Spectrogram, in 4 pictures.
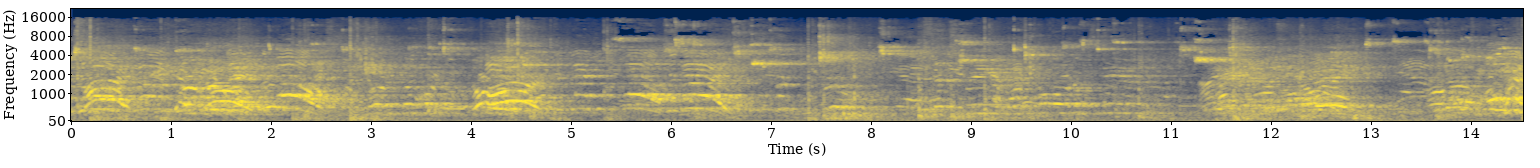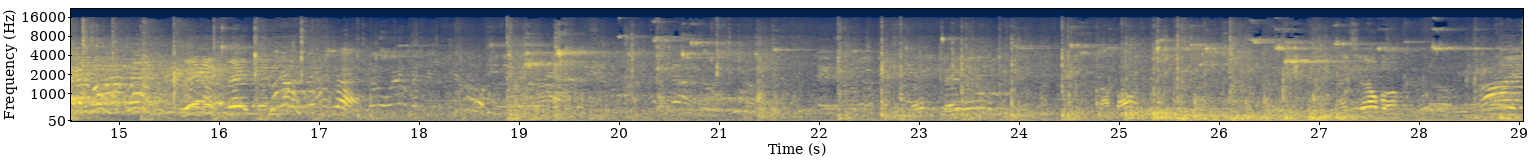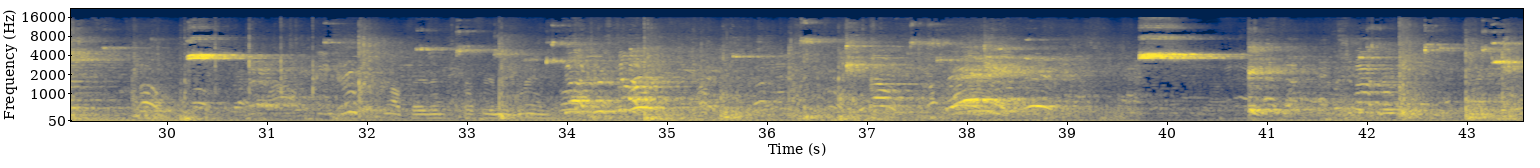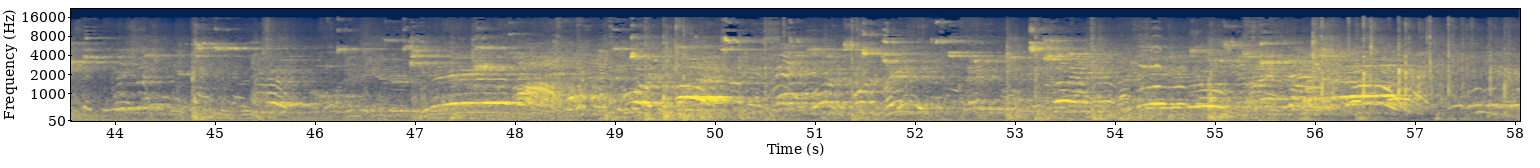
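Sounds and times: referee whistle blasts: 30.2 - 30.9, 39.7 - 40.8.

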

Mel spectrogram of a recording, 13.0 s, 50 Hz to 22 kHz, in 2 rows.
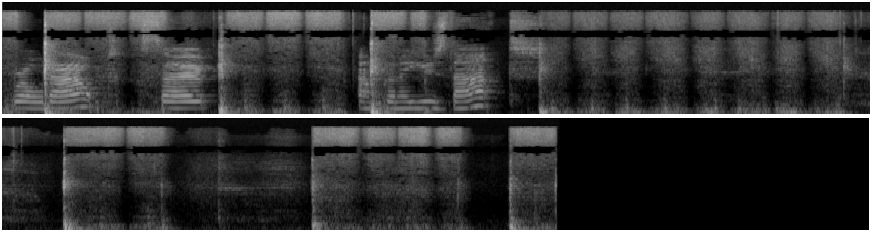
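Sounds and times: ink roller rolling through sticky ink: 0.0 - 3.4, 4.0 - 7.8.

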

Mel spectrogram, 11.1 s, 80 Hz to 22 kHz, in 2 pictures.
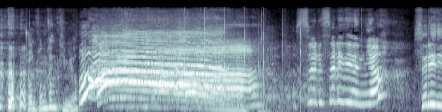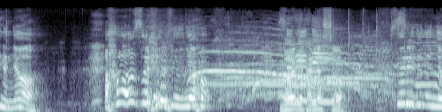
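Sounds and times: young women shrieking cheer: 1.0 - 3.2, 7.9 - 11.0.

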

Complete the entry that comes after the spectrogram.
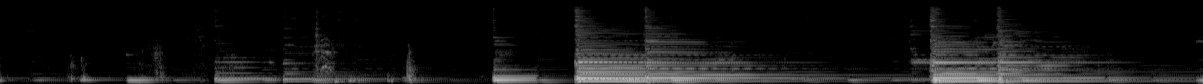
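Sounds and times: acoustic guitar strummed chords: 0.4 - 12.0.

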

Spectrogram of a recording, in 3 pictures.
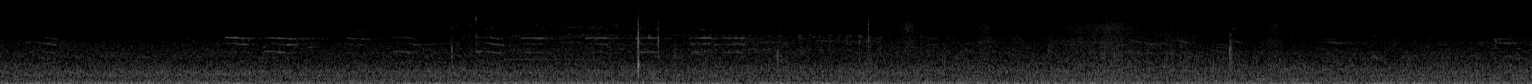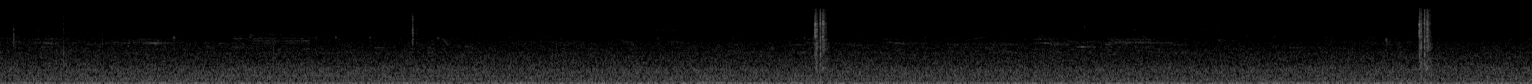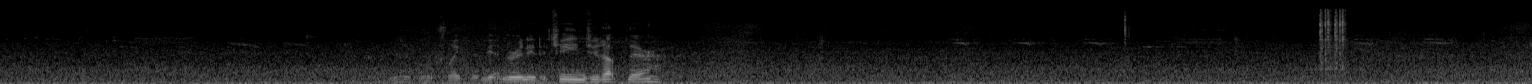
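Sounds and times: distant bird calls: 0.0 - 45.9
outdoor background noise: 0.0 - 45.9
sharp clicks: 23.4 - 23.7, 29.5 - 29.7, 43.8 - 44.2.

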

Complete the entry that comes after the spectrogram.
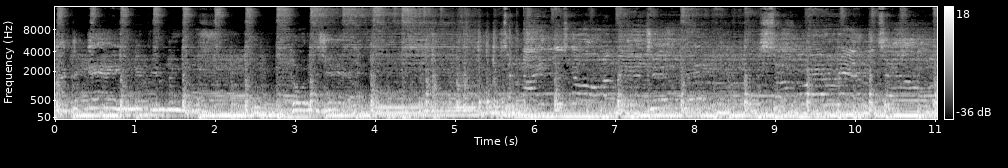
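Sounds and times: bass guitar: 0.0 - 11.0
drum kit: 0.0 - 11.0
electric guitars: 0.0 - 11.0.

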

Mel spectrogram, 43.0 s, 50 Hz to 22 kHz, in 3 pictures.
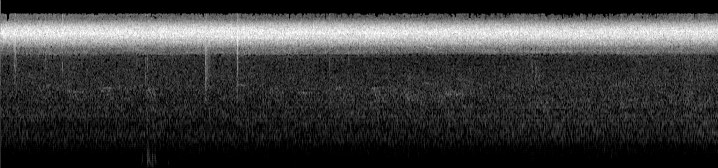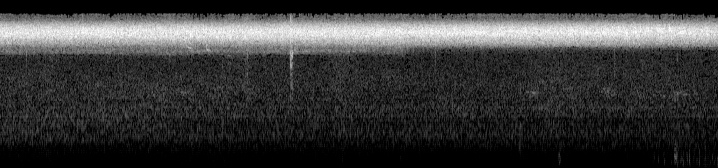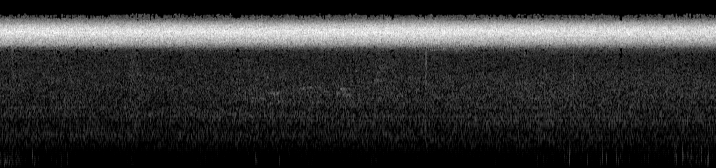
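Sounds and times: high-pitched insect chorus: 0.0 - 43.0
faint ticks: 0.2 - 1.4, 4.0 - 4.9, 20.1 - 20.4, 23.0 - 23.2.

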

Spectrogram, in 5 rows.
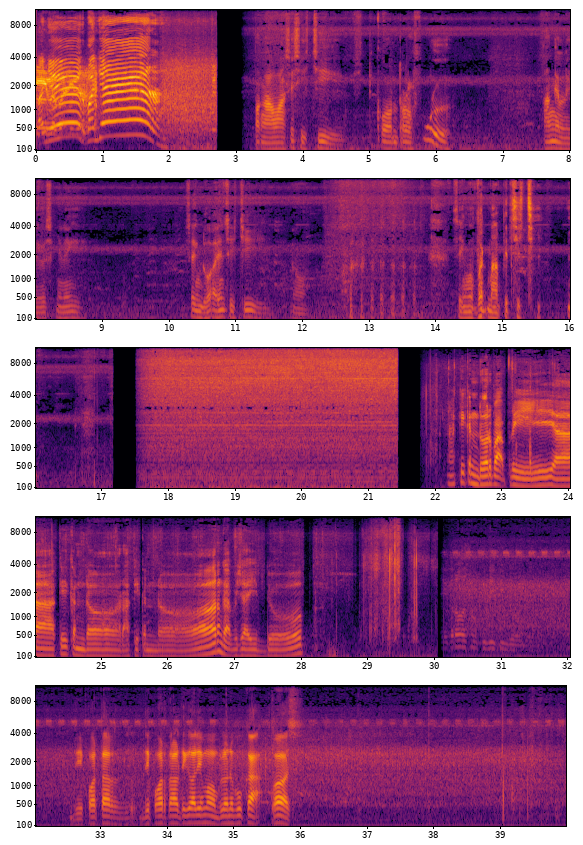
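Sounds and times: insects chirping: 3.1 - 19.3, 30.2 - 40.0
low engine drone: 17.6 - 21.4
diesel truck engine idling: 33.9 - 39.9.

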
